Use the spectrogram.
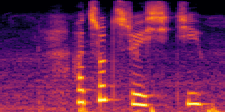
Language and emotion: Russian, neutral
